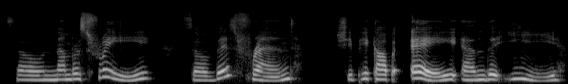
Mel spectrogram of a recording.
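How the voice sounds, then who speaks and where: A woman leads an online lesson in English. Her voice is dark and mellow, recorded dry and close. She speaks in simple sentences, often restarting phrases and adding small laughs. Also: fairly high pitch, animated, slow, no room sound. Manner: frequent restarts and soft laughs; speaks English as second language, simple grammar. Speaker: Mandarin teacher. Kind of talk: online class talk.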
